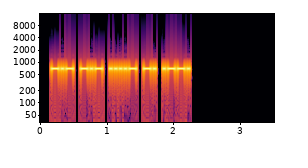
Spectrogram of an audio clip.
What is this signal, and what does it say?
Morse code, heard as a keyed tone, about 33 wpm, 700 Hz. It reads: KK4NP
